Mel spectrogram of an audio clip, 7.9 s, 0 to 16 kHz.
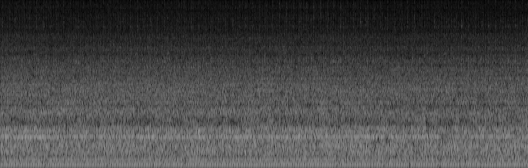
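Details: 1946 Ford 2N tractor under restoration, idling after a battery fault was found as the cause of earlier trouble and charging confirmed on the gauge: even low chugging idle with a steady beat, no knocks or misses; healthy.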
